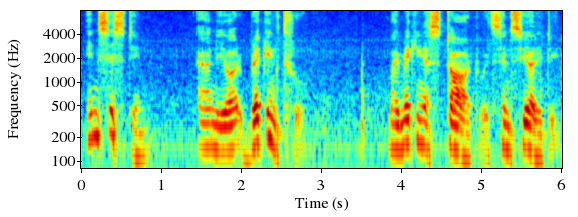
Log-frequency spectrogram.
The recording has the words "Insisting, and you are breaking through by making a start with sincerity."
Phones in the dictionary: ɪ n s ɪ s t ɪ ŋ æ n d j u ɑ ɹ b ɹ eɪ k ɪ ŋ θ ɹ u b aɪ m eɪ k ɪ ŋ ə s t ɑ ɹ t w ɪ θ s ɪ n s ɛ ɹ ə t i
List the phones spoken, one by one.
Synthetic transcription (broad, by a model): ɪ n s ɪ s t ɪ ŋ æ n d j u ɑ ɹ b ɹ eɪ k ɪ ŋ t ɹ u b aɪ m eɪ k ɪ ŋ ə s t ɑ ɹ t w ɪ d s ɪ n s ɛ ɹ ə t i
